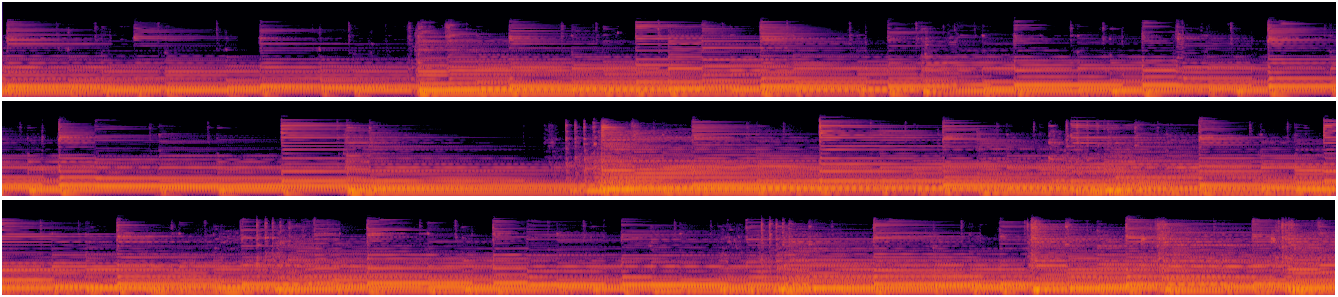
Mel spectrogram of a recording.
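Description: Background music played on plucked strings, in the manner of an acoustic guitar, with a steady run of notes.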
